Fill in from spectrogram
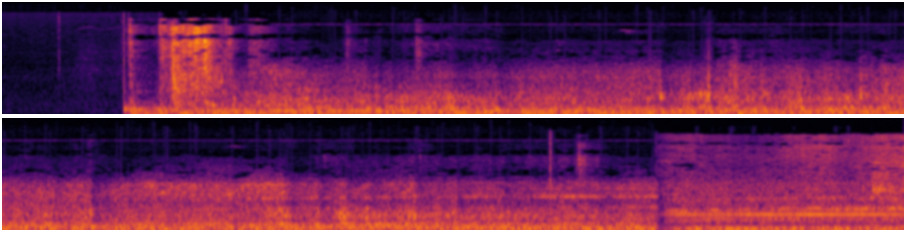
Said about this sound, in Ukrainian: Сегодня утром Белгород подвергся обстрелу ракетами и дронами. Работало ПВО.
